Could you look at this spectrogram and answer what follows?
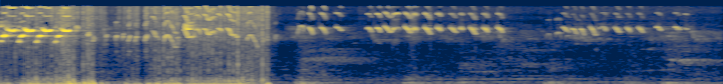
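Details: Caged mule goldfinch paired with a female goldfinch during mating, a loud burst of bright twittering and rustle followed by high, sweet chirped phrases repeated in quick bursts between soft low thumps.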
